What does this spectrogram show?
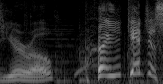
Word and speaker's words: gyro: Jackson says euro. You can't just spell it. Gyro. Euro. Uh-oh. Oh, did we get a checkpoint? Hero, gyro. There you go. Euro is the culturally correct pronunciation, as I've been taught.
